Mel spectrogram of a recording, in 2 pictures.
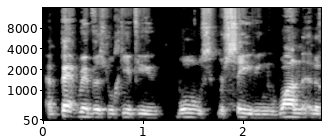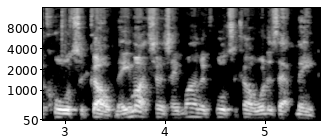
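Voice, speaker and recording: Brief: London bloke, middle-aged football tipster on a betting podcast, chatty, laughs easily, mid-range voice. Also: male voice, mid-range voice, fast. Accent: London English. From England. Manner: laughs through stories, repeats himself when excited. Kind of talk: casual podcast chat.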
